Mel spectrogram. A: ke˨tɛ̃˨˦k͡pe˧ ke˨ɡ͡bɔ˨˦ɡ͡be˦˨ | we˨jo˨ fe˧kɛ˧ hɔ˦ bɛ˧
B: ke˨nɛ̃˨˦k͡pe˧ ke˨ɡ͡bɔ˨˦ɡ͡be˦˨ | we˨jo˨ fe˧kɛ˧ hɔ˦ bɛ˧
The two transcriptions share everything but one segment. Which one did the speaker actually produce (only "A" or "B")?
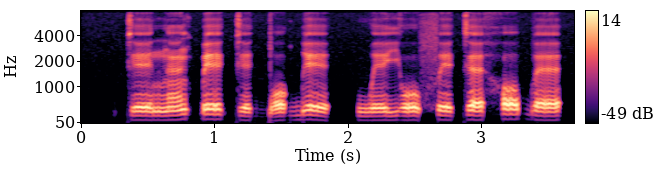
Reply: B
